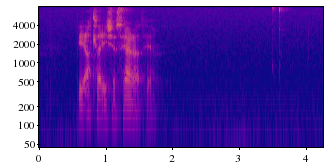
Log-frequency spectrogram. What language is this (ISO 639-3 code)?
fao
